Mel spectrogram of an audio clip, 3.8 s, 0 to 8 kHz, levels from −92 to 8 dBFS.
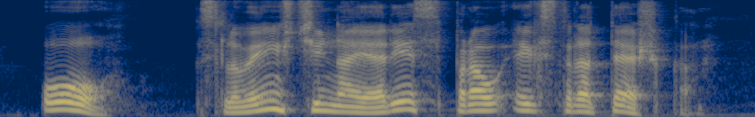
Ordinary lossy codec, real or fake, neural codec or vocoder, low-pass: none; real; none; none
